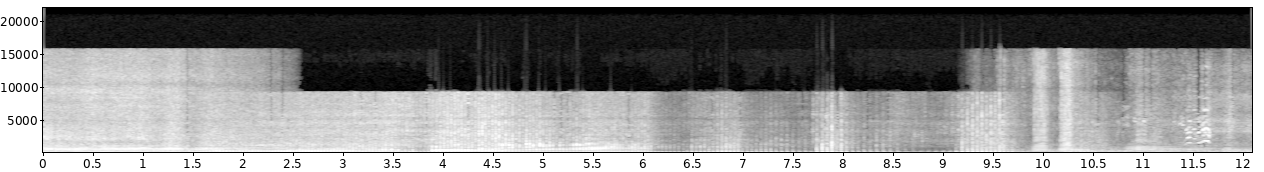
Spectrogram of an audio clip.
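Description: A dirt bike engine roars and revs loudly nearby.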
